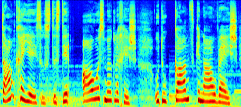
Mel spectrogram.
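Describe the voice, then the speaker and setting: A woman narrates a children's story in a mellow, mid-pitched voice with a Swiss German accent. She addresses the young listener directly and encouragingly, with faint music underneath. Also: animated, unhurried.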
